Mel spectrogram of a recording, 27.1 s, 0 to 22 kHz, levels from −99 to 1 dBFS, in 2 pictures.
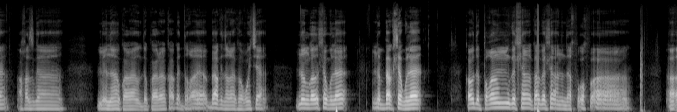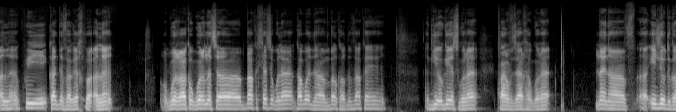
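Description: Loud pops hit at 6.72 to 6.76 s and 10.75 to 10.79 s, well above the speech. Each is a single sharp thump. The likely cause is a brief voltage spike.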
